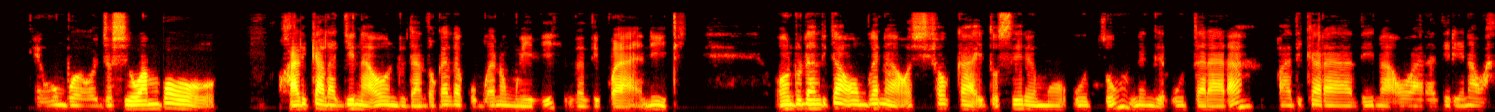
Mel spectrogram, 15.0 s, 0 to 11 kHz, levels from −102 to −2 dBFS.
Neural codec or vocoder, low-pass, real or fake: none; 7.2 kHz; real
